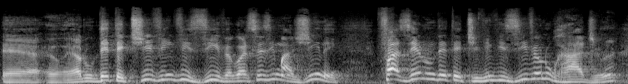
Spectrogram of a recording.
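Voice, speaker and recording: A man's voice: fairly high pitch, sing-song, normal speed. A Brazilian man talking as a talk show guest, telling anecdotes in a jovial way and acting out dialogue as he goes. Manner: jovial, acts out quoted dialogue. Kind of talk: animated anecdote telling to a host. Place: TV studio with audience. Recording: clearly noisy TV studio audio.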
